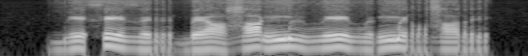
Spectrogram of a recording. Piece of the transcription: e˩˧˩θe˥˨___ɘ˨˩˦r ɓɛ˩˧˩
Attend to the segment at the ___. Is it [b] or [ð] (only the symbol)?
ð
